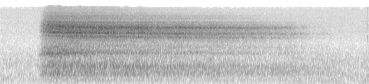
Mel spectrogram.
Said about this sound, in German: Durch die Nase ein. Und lässt den Atem durch den Mund hinausfließen. Wieder ein.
